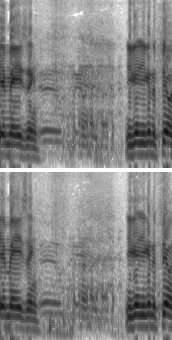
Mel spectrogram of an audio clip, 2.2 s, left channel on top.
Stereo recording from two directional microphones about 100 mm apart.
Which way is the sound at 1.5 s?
30° right (ahead or behind).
